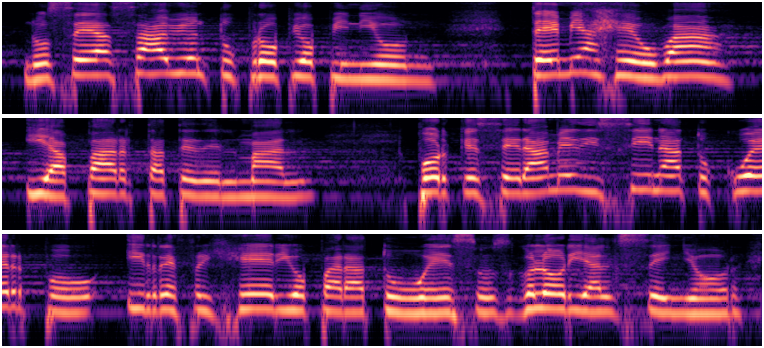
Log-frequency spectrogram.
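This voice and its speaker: Middle-aged woman pastor, high pitch, earnest sermon delivery, handheld mic in a reverberant hall. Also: a bit bright. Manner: earnest, frequent "amén" and "¿sí?" checks. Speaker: preacher. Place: church stage at a pulpit.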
